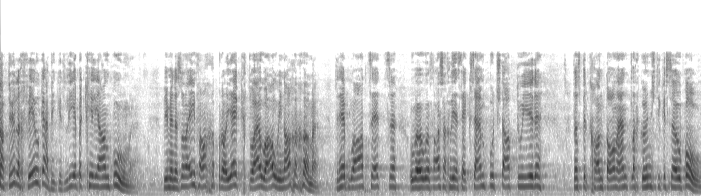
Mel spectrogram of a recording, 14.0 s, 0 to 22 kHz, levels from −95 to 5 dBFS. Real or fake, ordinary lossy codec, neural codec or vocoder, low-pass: fake; none; codec, 16 kHz, 16 kbps, FreqCodec, smaller model; 7.2 kHz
